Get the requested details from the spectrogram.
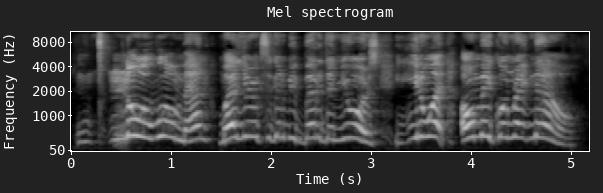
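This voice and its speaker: A woman's voice: very high voice, fairly quick, slight background noise, voice pushed up. A woman voicing an indignant male cartoon devil who fires back with defensive comebacks and a rap. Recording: voice over loud music.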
